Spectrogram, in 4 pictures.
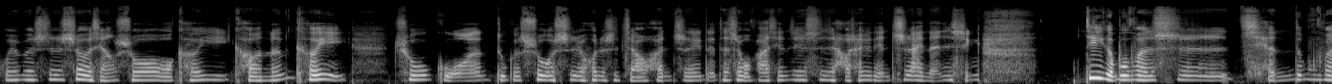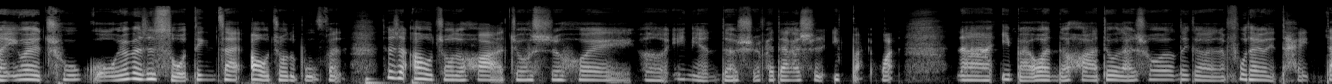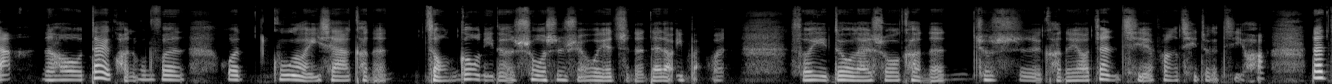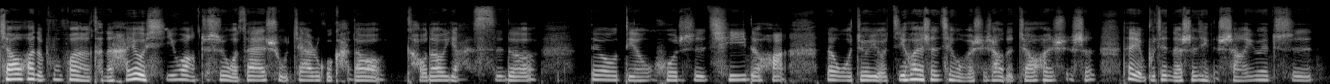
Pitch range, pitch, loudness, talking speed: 185-215 Hz, 200 Hz, -21 LUFS, 255 characters per minute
